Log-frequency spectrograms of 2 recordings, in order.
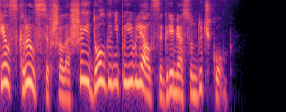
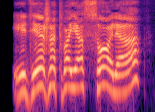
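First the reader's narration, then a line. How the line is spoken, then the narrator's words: Barked. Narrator (Russian): рявкнул Маркел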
